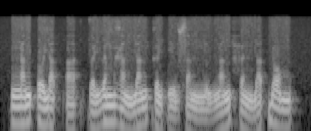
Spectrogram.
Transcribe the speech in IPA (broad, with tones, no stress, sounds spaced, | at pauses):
ŋ a˧˥ n ʔ o˨˩˦ j a˨˩ t̚ ʔ aː˨˩ k̚ t̪ ə˨˩˦ j l ə˧ m ɣ a˨˩˨ n j a˧ n k ə˨˩ j ɗ i˨˩˨ w s a˨˩ n ɲ ə˨˩˨ w ŋ a˧˥ n h əː˨˩ n j a˦˥ t̚ j ɔ˧ m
